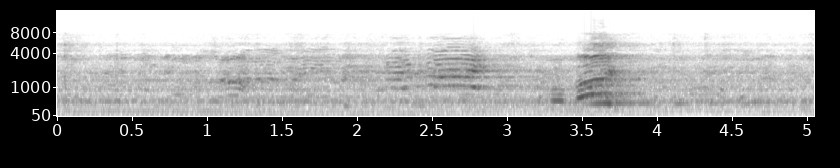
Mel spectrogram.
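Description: Men and women on a sideline shout and call out outdoors at a distance.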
